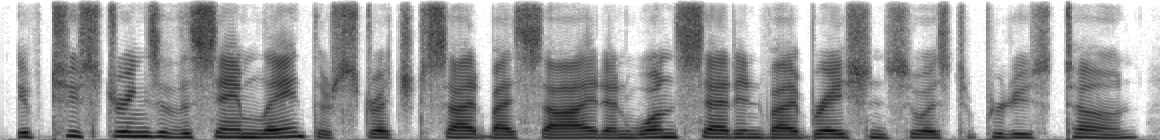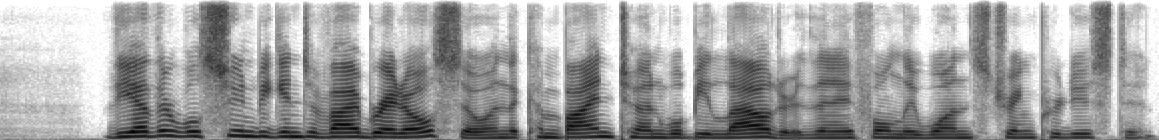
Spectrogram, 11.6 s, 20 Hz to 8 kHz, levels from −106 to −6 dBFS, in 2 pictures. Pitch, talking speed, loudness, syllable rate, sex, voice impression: 205 Hz, 230 wpm, -18 LUFS, 5.9 syllables/s, female, very feminine, young, thin, very tensed, very powerful, very bright, hard, very clear, very fluent, cute, slightly cool, intellectual, slightly refreshing, sincere, slightly calm, friendly, reassuring, very unique, elegant, wild, very sweet, very lively, strict, intense, sharp, very light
